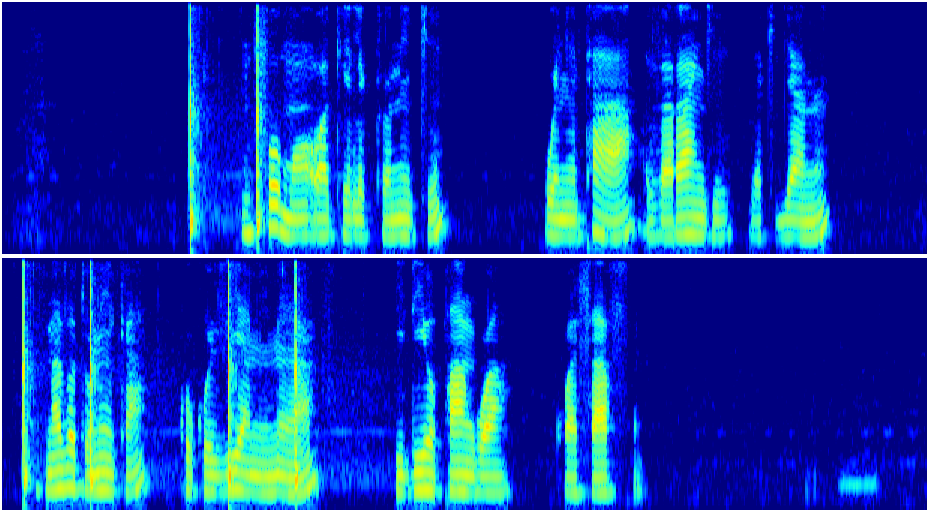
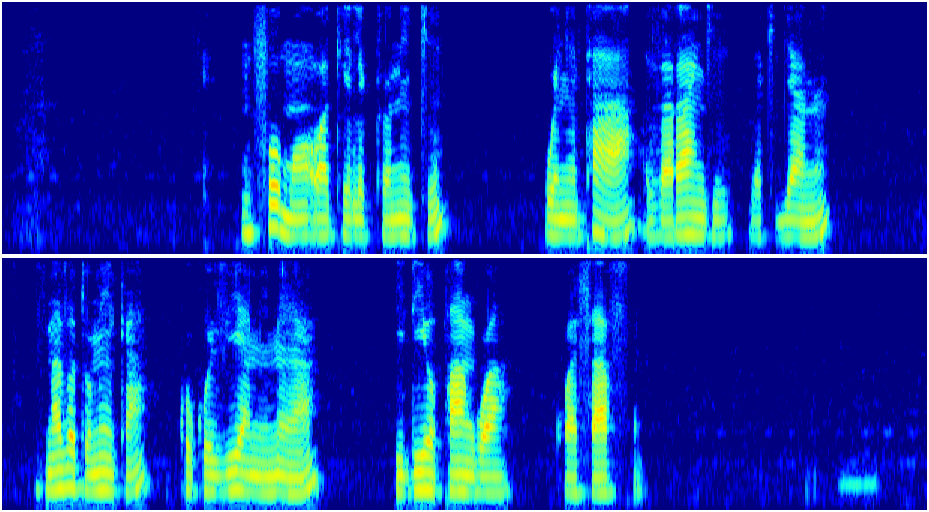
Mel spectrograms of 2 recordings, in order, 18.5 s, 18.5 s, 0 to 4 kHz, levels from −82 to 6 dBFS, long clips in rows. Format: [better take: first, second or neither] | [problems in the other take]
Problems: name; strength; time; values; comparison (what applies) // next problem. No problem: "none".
second | background sound (Tools); 1 dB above the speech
